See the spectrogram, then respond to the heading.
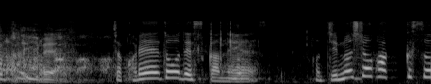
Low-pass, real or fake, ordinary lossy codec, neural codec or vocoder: none; fake; none; codec, 16 kHz, 16 kbps, FunCodec, trained on LibriTTS, 50 frames a second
